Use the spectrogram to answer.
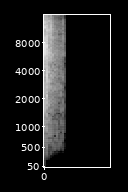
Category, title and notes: Sound effects > Objects / House appliances
Matchsticks ShakeBox 7 Clap
Shaking a matchstick box, recorded with an AKG C414 XLII microphone.
matchstick-box, shaker, matchstick, matches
